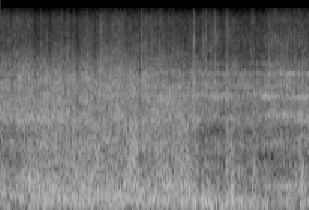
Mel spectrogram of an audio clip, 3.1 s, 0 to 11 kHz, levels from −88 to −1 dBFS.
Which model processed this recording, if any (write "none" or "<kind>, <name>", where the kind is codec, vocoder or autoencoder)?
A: none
